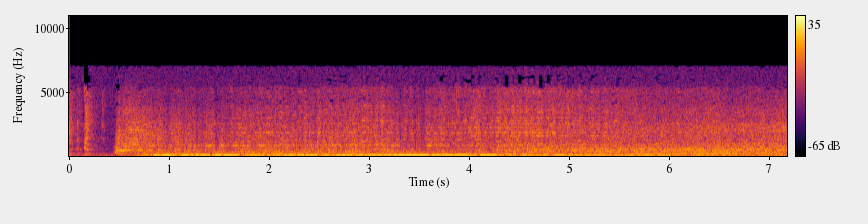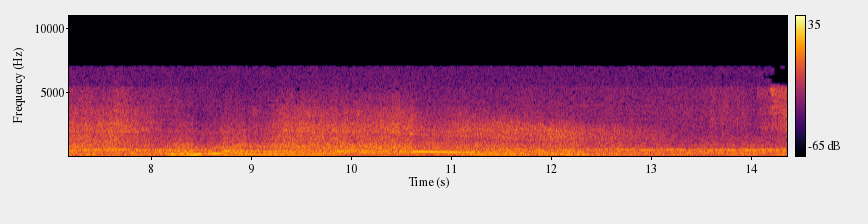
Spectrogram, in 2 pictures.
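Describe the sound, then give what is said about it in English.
A car engine runs steadily with a low droning rumble as the vehicle drives along, loud, continuing without pause for the whole stretch. “I guess this is as far as the car can take us.”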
